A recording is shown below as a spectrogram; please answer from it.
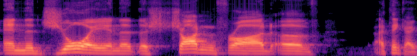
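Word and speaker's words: Schadenfreude: joy and the the shoddin fraud of i think i pronounced that word right i think it's shad and freud and freud yes that i always get it wrong of exposing the mainstream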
